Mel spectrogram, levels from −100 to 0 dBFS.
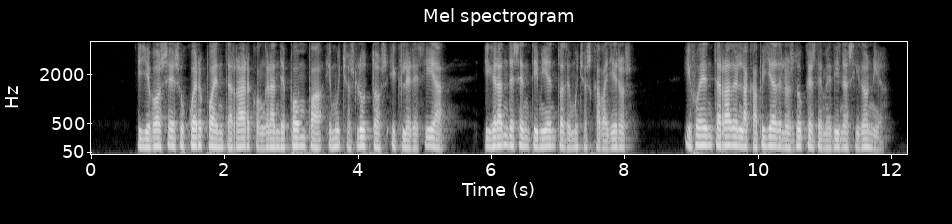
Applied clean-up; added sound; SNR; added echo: none; none; none; none.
